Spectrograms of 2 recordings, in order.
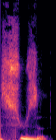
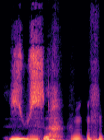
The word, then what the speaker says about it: Zuse: Pas Suze, Zuse. Ce qui est dur à prononcer d'ailleurs quand on est habitué à parler de la Suze.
